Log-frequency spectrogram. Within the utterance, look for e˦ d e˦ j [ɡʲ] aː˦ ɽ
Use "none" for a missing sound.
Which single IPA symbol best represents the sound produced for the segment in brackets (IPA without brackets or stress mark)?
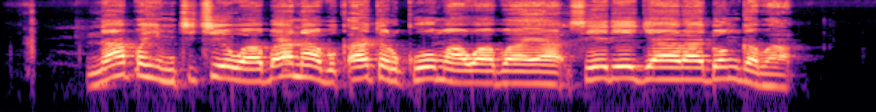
ɡʲ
